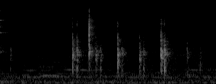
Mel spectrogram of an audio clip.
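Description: A handful of light, irregular clicks of a hand tool working at the hub of a small child's bicycle wheel as it is fitted to the frame.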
